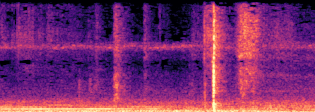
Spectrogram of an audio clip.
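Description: Kosher salt pouring from a canister's spout into a palm, a faint rustling trickle, with one sharp click about one and a half seconds in.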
